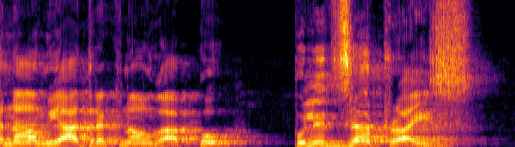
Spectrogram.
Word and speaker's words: पुलित्जर: बहुत जगह इसको ना टी जो वर्ड है उसको साइलेंट करके भी बहुत सारा लोग इसको प्रोनाउंस करता है, पुलित्जर प्राइज। टी को साइलेंट कर देगा, इसका स्पेलिंग देख लो, टी लगा हुआ है ना, उसको नहीं बोलेगा, नहीं के बराबर।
